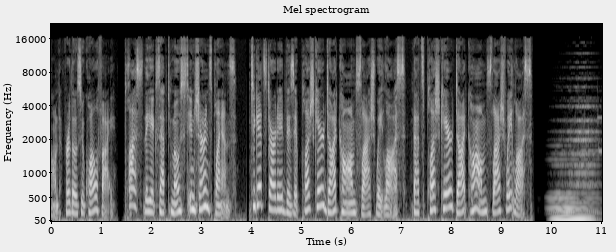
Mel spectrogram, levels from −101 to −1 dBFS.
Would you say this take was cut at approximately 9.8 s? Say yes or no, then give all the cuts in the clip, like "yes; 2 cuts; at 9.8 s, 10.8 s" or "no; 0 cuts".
yes; 1 cut; at 9.8 s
